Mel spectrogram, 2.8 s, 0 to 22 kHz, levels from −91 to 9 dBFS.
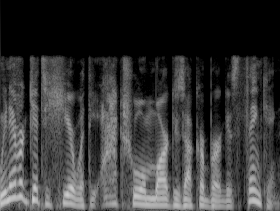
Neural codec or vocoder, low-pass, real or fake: vocoder, 44.1 kHz, 128 mel bands every 512 samples, BigVGAN v2; 7.2 kHz; fake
